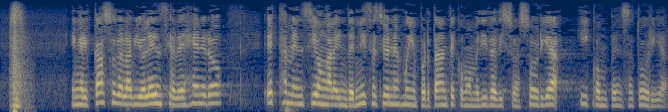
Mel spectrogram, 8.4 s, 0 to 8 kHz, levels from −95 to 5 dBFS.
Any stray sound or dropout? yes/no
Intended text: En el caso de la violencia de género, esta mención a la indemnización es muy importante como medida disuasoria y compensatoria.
yes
